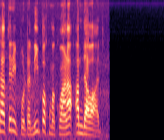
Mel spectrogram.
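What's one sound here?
A man speaks clearly and steadily into a microphone close by.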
